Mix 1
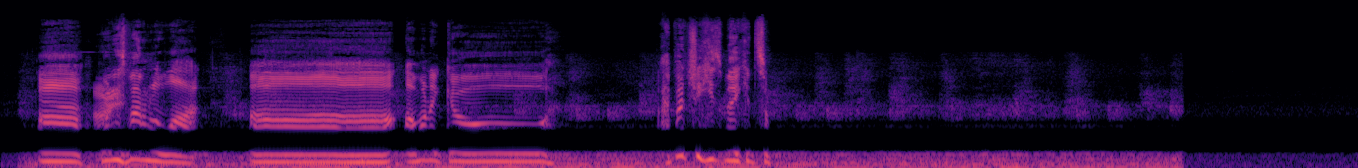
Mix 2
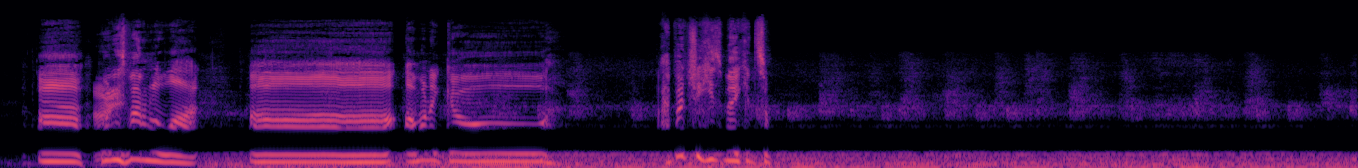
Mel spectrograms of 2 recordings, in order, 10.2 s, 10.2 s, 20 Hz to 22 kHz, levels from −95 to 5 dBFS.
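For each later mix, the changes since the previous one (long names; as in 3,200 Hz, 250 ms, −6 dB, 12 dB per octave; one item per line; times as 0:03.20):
background: entry +1.35 s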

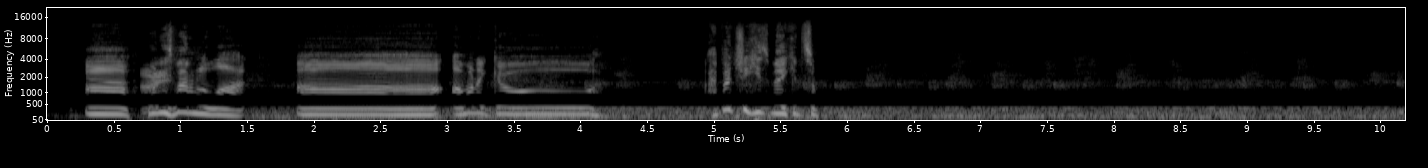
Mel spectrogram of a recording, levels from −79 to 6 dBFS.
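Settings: background: add high-pass filter 110 Hz 12 dB per octave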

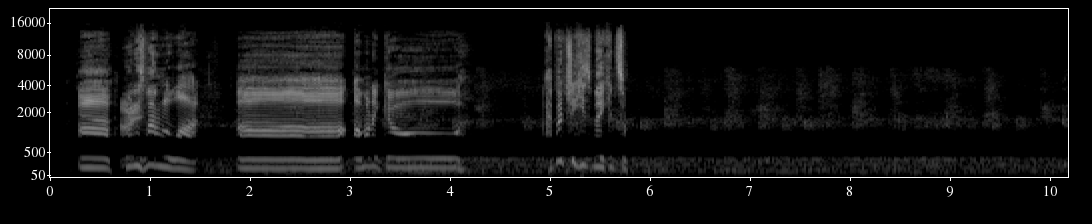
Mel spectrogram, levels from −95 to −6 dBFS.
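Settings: master: add first difference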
